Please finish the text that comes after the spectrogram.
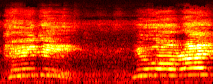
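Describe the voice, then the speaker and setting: Echoey stage sound, actor as tough male cop, piercing and forceful, slow, sardonic, commanding, radio drama. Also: very high-pitched, fairly even intonation, exaggerated voice. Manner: calling out loudly, deliberate. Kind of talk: old-time radio crime drama acting. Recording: roomy distant stage recording, faint noise.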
